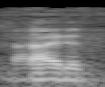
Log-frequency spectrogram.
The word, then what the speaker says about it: indicted: That's how you pronounce it, is indicted. Indicted. The C is silent.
